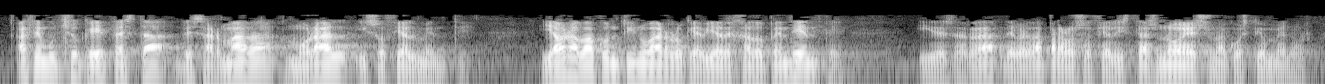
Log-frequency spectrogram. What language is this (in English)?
Spanish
